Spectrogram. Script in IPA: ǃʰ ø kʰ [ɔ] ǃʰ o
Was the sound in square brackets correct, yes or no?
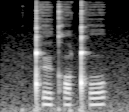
yes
